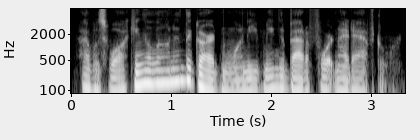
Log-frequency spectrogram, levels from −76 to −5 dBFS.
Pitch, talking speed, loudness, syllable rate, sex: 105 Hz, 235 wpm, -18 LUFS, 7.7 syllables/s, male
